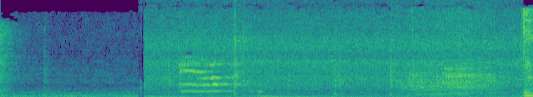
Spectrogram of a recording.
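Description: A sharp click at the very start, then two short meows a second or so apart, the second lower-pitched than the first.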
